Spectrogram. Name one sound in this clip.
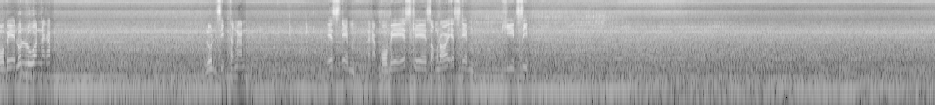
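A diesel crawler excavator engine drones.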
